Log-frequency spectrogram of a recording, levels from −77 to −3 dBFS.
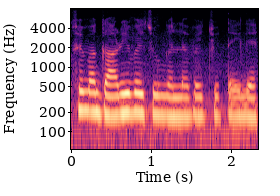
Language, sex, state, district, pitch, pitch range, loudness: Wancho, male, Arunachal Pradesh, Longding, 180 Hz, 170-195 Hz, -13 LUFS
